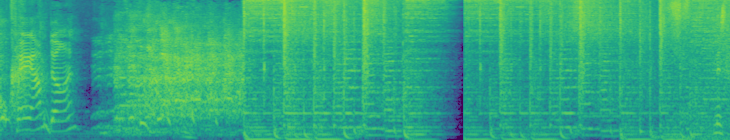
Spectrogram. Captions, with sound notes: Okay, I'm done. [ Laughter ]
